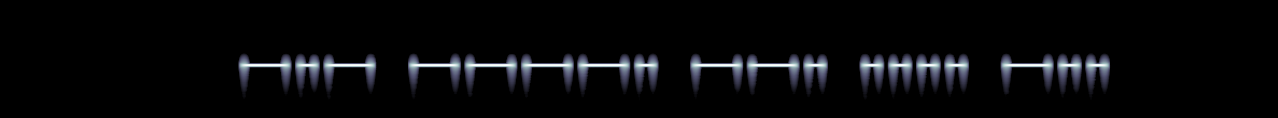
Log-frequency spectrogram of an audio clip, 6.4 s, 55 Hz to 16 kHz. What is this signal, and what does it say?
Morse code, heard as a keyed tone, about 17 wpm, 700 Hz. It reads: K9GHD
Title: USA Call Signs - 3x Character Spacing - 17wpm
